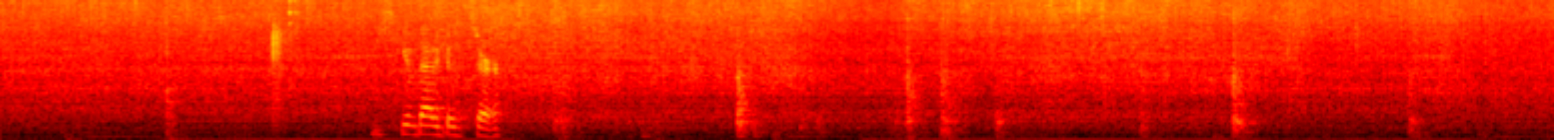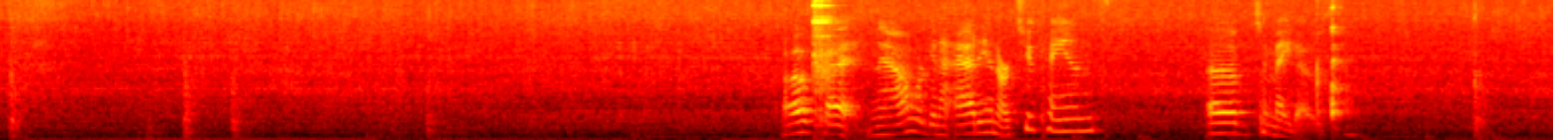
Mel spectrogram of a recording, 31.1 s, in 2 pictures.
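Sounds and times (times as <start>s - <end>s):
food sizzling in a pan: 0.0s - 31.0s
spoon knocking against pan: 28.7s - 29.1s.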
